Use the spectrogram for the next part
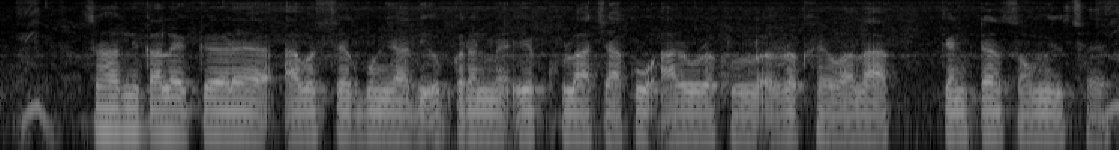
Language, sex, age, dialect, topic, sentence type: Maithili, male, 18-24, Angika, agriculture, statement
